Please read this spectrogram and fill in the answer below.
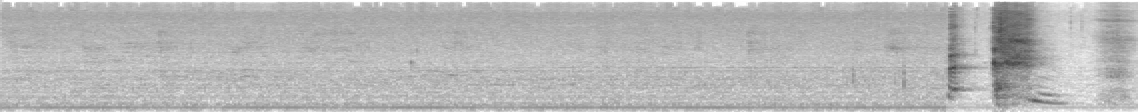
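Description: Quiet room, then a quick indrawn breath and one loud explosive sneeze that trails off. A single induced sneeze.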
